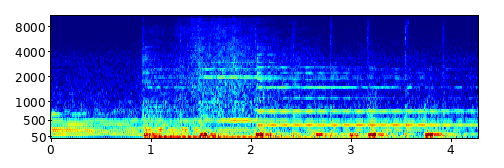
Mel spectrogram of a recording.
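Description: Ocean waves wash and break along an African shore where penguins swim, a continuous loud surf roar rising in after a quieter start, with rhythmic surges of water.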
